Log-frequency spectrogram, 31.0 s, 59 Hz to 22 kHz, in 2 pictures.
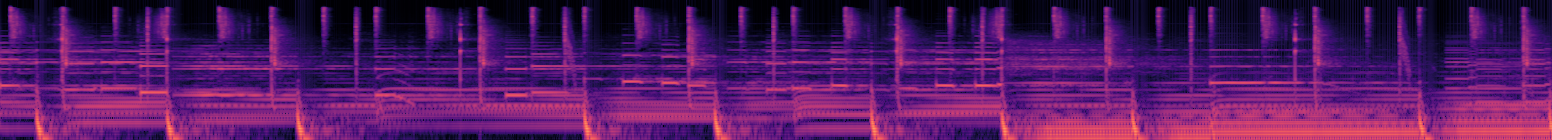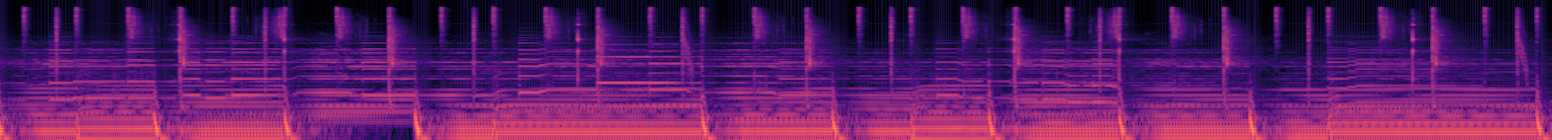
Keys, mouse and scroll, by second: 1.5 click, 2.4 right click, 6.5 click, 11.5 click, 16.6 click, 18.8 right click, 21.4 click, 22.5 right click, 23.8 click, 27.5 ctrl+d, 29.6 click, 30.7 right click.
